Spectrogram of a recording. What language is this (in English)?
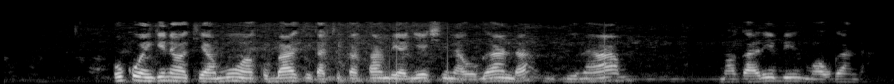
Swahili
